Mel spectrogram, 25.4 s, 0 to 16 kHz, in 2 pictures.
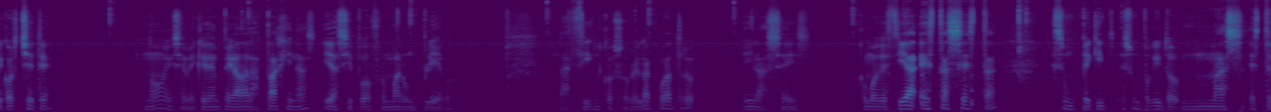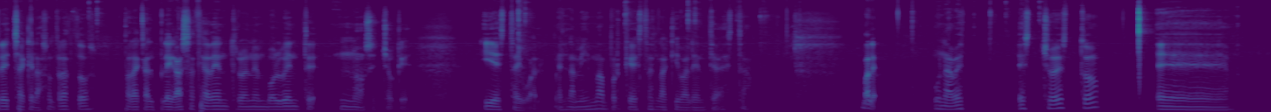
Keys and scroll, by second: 21.9 v, 22.7 space.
